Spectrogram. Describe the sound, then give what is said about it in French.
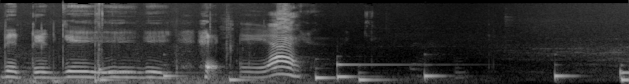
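A baby babbles up close, running through cooing, sing-song syllables with a rising squeal midway, then trailing off into short separate coos between pauses. “je vous propose de vous mettre à l'écoute des bébés.”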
